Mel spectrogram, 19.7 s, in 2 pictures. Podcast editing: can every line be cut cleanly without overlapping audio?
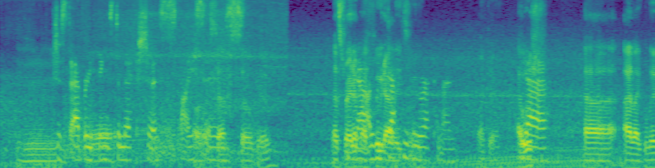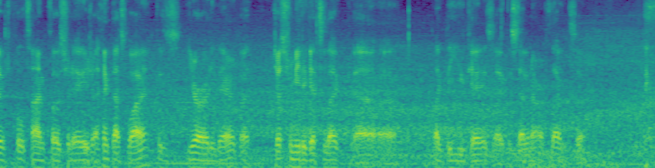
No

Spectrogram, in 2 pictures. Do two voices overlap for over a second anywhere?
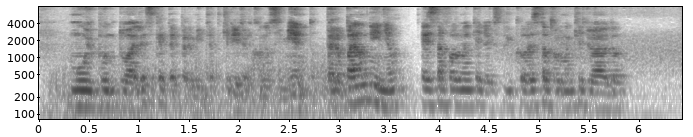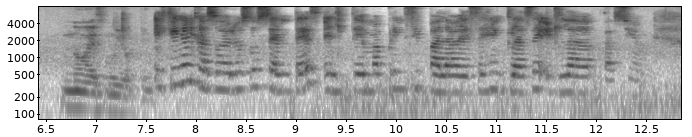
No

